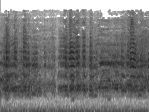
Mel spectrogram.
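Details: Farm geese honking together, with dense overlapping nasal honks that blur into a continuous clamour of calls.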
